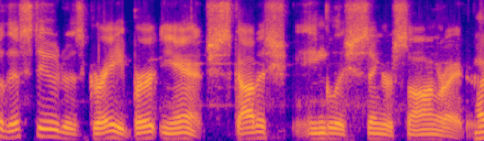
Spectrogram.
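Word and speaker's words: Jansch: dude was great Bert yanch Scottish English singer songwriter I don't know him he guitar Bert y it's spelled with a J but it's pronounced y oh where did Hebrew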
